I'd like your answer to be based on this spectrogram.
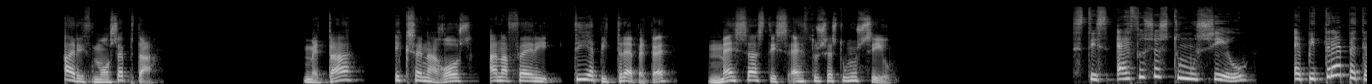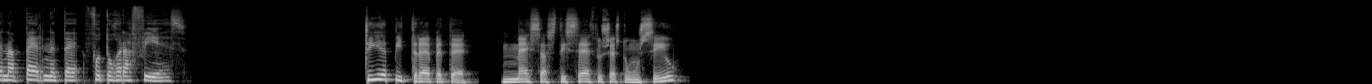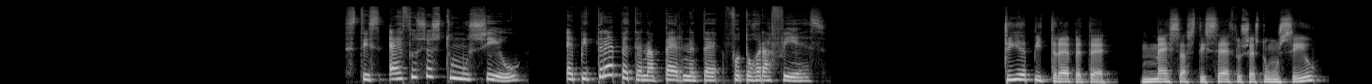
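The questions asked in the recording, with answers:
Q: Τι επιτρέπεται μέσα στις αίθουσες του μουσείου?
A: να παίρνετε φωτογραφίες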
